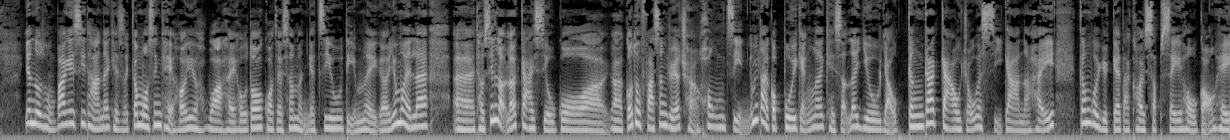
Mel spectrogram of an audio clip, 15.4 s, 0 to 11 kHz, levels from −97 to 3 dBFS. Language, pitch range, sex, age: Chinese, 170-225 Hz, female, 20-39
